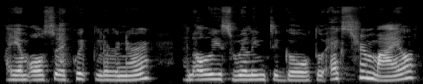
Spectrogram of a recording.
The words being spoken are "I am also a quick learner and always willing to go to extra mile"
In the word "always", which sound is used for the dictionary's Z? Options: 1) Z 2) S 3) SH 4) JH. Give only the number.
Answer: 2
